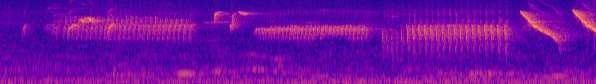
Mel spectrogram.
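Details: Belgian canary male singing to his female, delivering steady buzzy rolled trills at varied pitches, a short rattling phrase, and two sharp descending whistled sweeps at the end.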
